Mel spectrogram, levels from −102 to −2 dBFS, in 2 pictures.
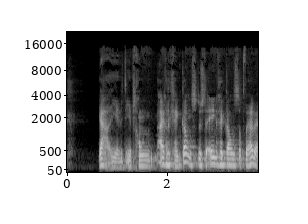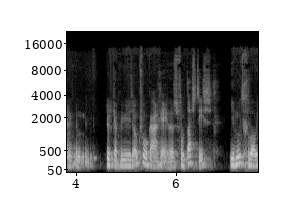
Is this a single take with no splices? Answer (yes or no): yes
